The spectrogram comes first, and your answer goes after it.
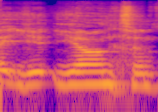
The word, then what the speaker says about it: Yarnton: Yeah, Yarnton, yeah, that's pretty good.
